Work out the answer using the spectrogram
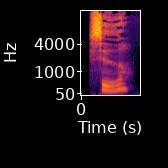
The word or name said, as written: ceder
